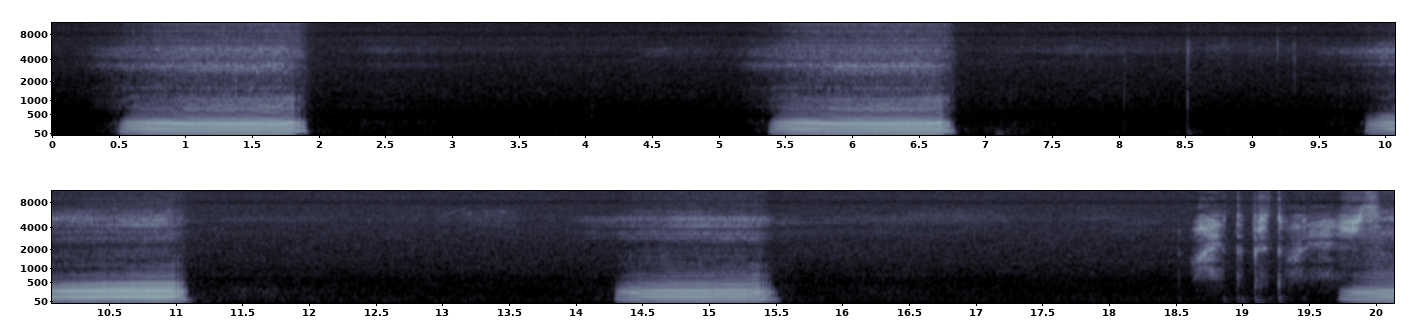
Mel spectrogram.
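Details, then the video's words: Vaya the Shar Pei snores while resting during the day: four loud, low, rattling snores, each about one and a half seconds long, spaced roughly four seconds apart, with quiet breathing between them and a brief rustle near the end. "Шарпей Вая храпит!"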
